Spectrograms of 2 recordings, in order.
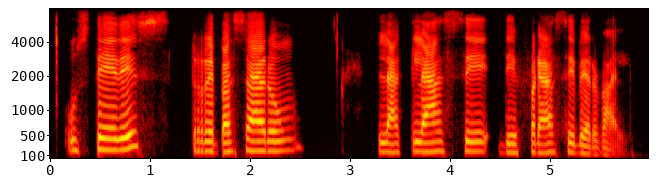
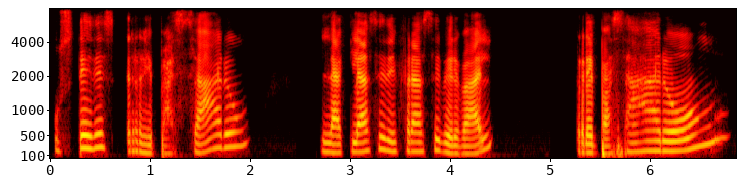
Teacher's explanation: con eso estamos formulando una pregunta y la inflexión es ascendente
